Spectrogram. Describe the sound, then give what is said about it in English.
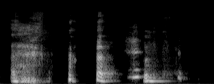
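A loud bout of coughing: a harsh first cough followed by three more rough, throaty bursts in quick succession, with no talking. “Sorry, I've got a nice shitty cough that I've got.”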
